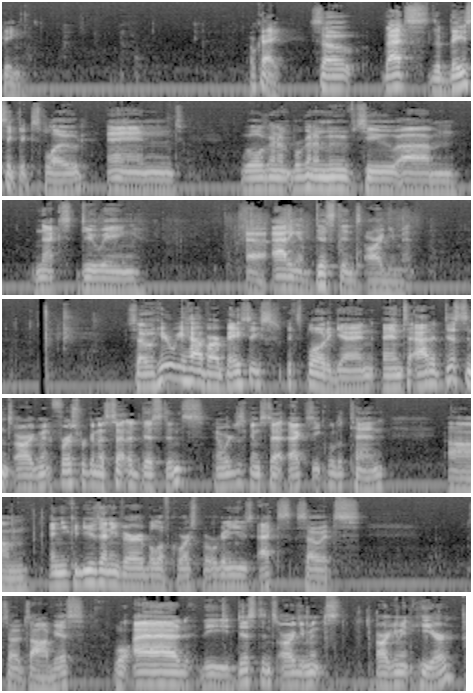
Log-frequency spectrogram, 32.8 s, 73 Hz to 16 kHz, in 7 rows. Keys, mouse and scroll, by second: 0.2 click, 4.9 click, 14.4 ctrl+r, 18.0 click, 19.4 Up, 19.8 x, 21.0 =, 21.3 1, 21.9 0, 22.3 ;, 23.3 Up, 23.5 End, 23.8 Return, 24.1 Down, 29.0 click, 30.1 Right, 30.4-32.7 typing.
